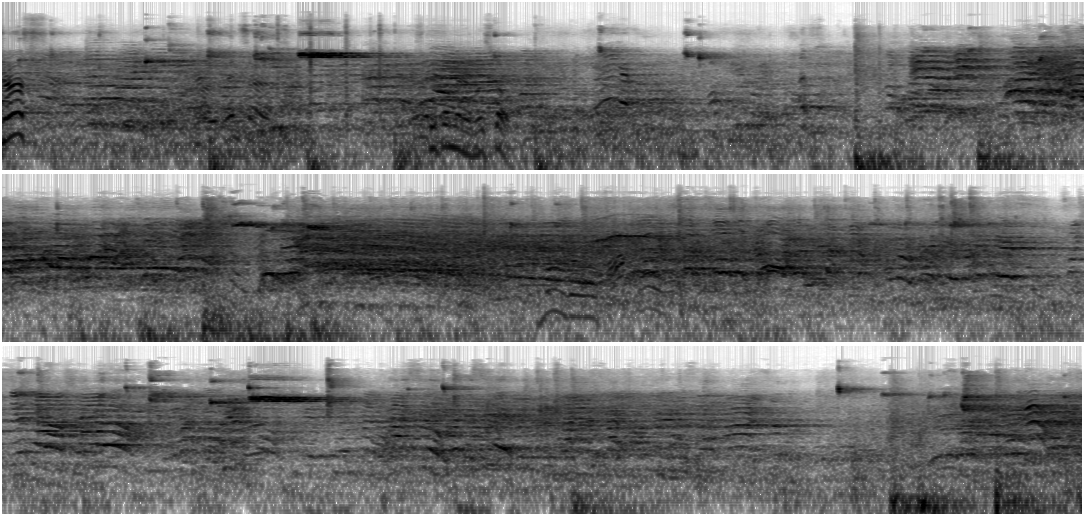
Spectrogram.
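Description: Indoor volleyball match in a reverberant gymnasium: sharp slaps of the ball being hit and players calling out, over the chatter and shouts of spectators and benches. The voices grow louder and denser from about ten seconds in for several seconds, then ease off again as play resumes.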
